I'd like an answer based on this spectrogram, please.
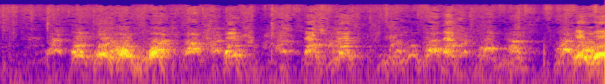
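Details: Labrador Retriever brothers Oscar and Graf, bought from the same people but raised in different families, reunited after about two or three months and playing. Gruff barks and growls come in rapid bursts, roughly a dozen over six seconds.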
